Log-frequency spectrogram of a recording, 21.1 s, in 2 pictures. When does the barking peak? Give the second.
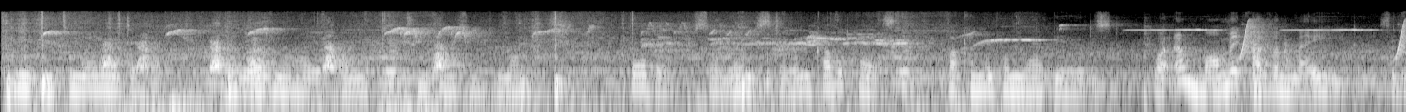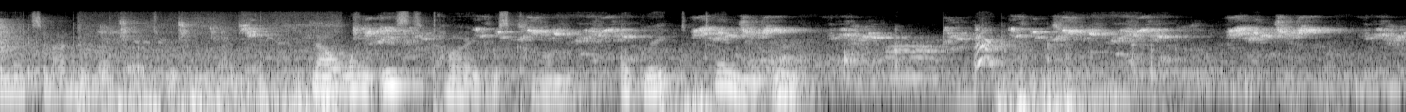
2 s.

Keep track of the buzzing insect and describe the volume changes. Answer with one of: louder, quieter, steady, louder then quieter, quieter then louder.
quieter.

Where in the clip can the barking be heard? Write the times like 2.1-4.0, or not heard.
0.6-3.5, 17.2-19.1.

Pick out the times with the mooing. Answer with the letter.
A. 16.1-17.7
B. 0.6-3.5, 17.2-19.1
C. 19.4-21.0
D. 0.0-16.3
A.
